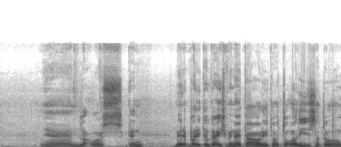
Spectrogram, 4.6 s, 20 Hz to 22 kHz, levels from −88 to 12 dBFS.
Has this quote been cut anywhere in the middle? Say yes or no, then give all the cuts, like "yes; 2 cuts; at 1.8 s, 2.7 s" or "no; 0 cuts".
yes; 1 cut; at 1.9 s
